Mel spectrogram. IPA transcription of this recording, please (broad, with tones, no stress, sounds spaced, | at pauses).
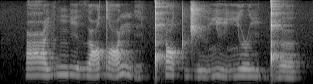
ʕ i˨˩˦ v ŋ i˦˨ ð œ˨˩˦ dˤ y˨˩˦ ŋ e̤˨˩˦ ǃʰ y˦˨ tˤ d͡ʒ y˨˩˦ ʎ i˨˩˦ ʎ ɹ i˦˨ ɡ͡ǃ œ˦˨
